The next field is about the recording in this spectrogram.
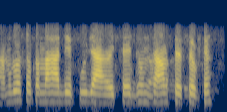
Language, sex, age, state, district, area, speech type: Maithili, female, 45-60, Bihar, Samastipur, rural, conversation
